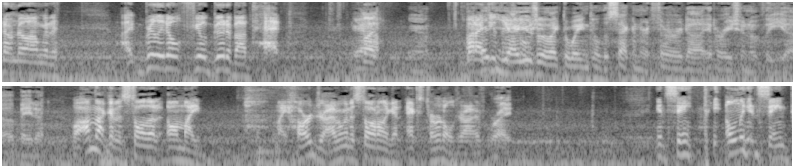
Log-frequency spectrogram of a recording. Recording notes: We recorded this on the car ride home from a movie, so the audio quality isn't great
